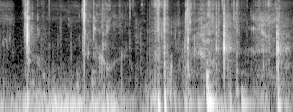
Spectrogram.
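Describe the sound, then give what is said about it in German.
Close-up crunching and chewing of hard candy, with sharp, irregular bites and crackles right at the microphone and no talking. “gerne näher ins Mikrofon kauen.”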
